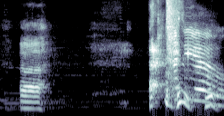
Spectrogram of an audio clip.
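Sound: sneeze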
